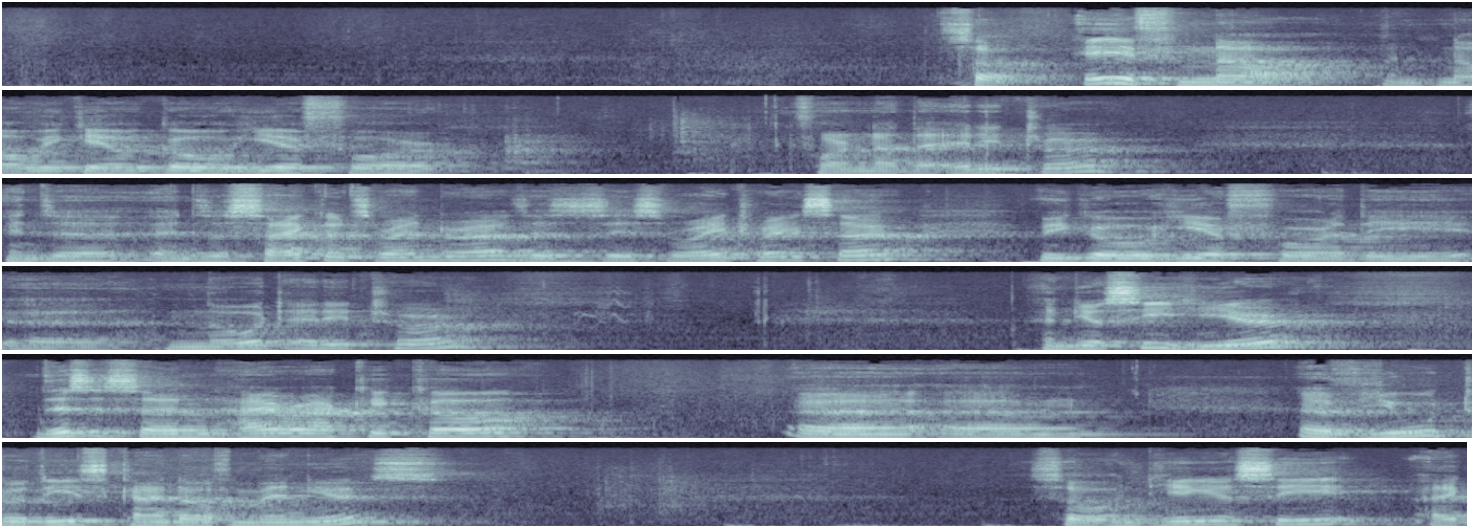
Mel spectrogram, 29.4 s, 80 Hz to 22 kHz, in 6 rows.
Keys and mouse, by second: 6.7-29.3 drag.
